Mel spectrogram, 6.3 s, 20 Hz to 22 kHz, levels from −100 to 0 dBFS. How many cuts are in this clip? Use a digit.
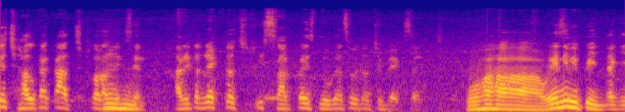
0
